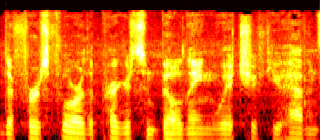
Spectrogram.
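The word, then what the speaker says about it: Pregerson: engineering hyperion treatment plant pre-gerson i'm sorry pragerson i know judge pragerson you think i'd pronounce his name pragerson yeah pragerson building first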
